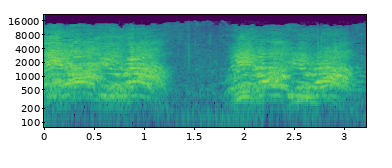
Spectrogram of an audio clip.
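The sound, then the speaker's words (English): A large crowd at a rally in downtown Kansas City, rallying behind a 16-year-old boy, shouts in two loud, sustained surges of many voices, separated by a short lull, like a repeated chant. “From crowds in downtown Kansas City.”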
